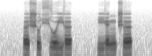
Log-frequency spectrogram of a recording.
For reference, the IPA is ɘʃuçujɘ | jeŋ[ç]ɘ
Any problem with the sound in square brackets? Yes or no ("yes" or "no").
yes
